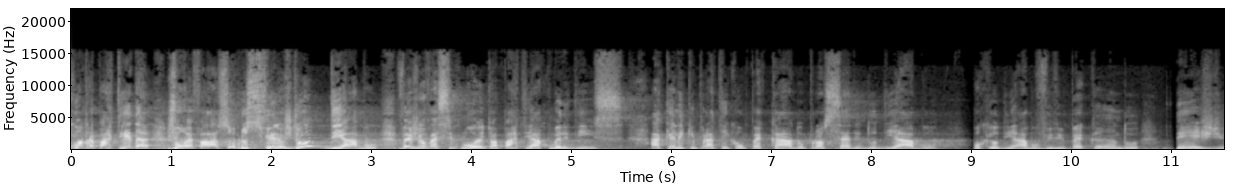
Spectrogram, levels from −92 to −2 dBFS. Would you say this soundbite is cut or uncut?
uncut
